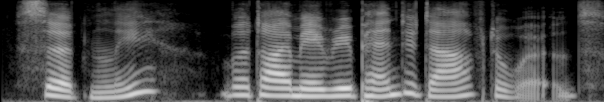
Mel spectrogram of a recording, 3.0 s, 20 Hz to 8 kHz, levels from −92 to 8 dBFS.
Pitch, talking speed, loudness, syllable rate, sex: 220 Hz, 140 wpm, -16 LUFS, 4.6 syllables/s, female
